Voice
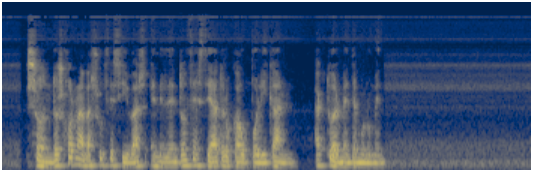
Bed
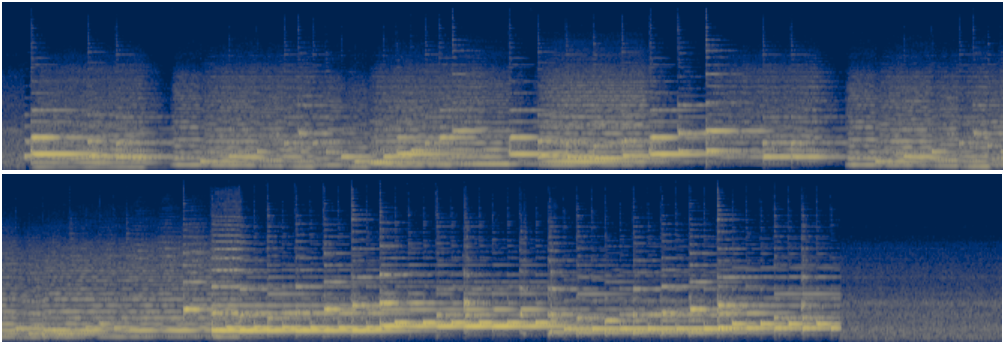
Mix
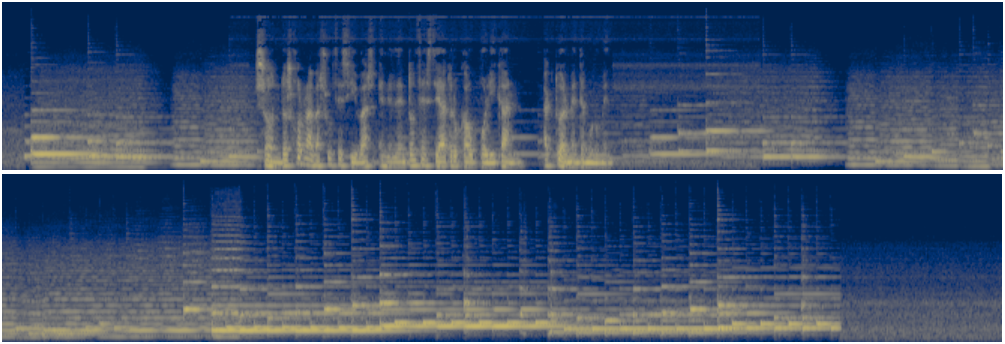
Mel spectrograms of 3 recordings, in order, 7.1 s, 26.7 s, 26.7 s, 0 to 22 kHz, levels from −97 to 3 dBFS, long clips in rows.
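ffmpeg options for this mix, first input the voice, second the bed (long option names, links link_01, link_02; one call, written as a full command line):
ffmpeg -i stem1.wav -i stem2.wav -filter_complex "[0:a]adelay=3050,volume=-5.5dB[link_01];[1:a]volume=18dB,afade=type=out:start_time=3.1:duration=0.44:silence=0.1,afade=type=in:start_time=8.39:duration=1.39:silence=0.11885[link_02];[link_01][link_02]amix=inputs=2:normalize=0" out.wav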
